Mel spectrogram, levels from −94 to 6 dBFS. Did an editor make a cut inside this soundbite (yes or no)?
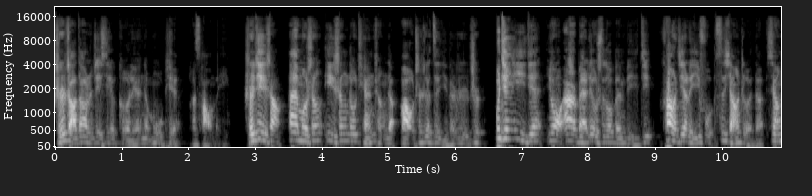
yes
